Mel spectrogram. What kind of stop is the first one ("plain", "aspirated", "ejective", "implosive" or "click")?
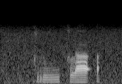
plain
